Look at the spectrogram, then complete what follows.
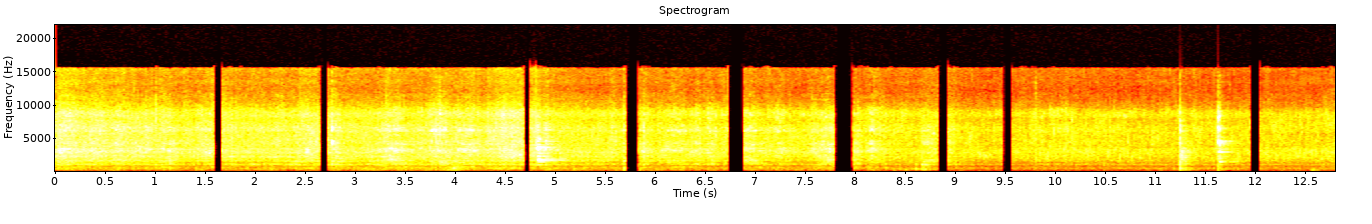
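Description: Tomato purée sizzling as it fries in mustard oil in a steel pot, stirred with a steel ladle that scrapes against the pot. The sizzle is quieter in the second half, and near the end the ladle gives two sharp clinks.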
